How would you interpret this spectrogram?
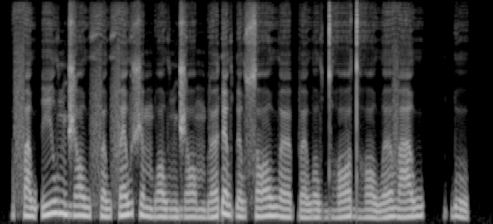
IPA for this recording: f a w ʔ iː w n d͡ʒ ɔː w f œ w f ɛ w ʃ œ m b ɔː w n d͡ʒ ɔː m b œ ɗ ɛ w ɗ ə w s ɔː w œː p œ w o w dʱ ɔː dʱ ɔː w əː v aː w | ɓ u

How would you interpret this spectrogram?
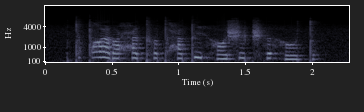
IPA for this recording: tˤ ʌ t ʁ a ɾ ɔ ħ ə tʰ ɔ t ħ a t i h ɔ ʃ ɤ t͡ʃʰ ə h o t

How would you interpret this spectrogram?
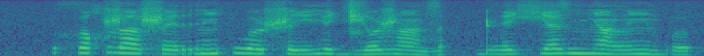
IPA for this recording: x ʊ χ ʐ a ʂ e r ĩ f w ʊ ʂ i j ɪ d͡ʑ ʊ ʐ ã z | ɖʱ e ç ɛ z ɲ ã l ĩ b ʊ

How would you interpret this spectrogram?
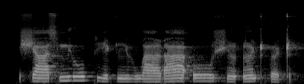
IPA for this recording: ʃ aː˨ s mʲ oː˦ k iː˨ ʈ n ʉ˨ w aː˨ ɽ aː˦ ʔ oː˦ ʃ ə̃˨ ʔ ə̃ː˦ ʈ ʔ ə˨ ʈ

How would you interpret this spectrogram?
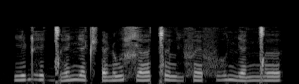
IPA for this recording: i ɖʱ e ɡ͡ǀ ɛ ɲ ɛ t͡ʃʼ ɛ ɳ u ɕ ɜ ǀ ʏ l i̤ f ɛ f o̤ ɲ ɛ ŋ͡ǀ ə

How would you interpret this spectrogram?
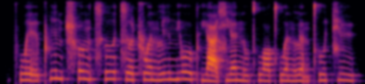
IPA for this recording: pʰ w ḛ˨˩ ɪ̯ pʰ i˥˨ n ʈ͡ʂʰ ɤ˥˨ ŋ t͡sʰ ɹ̩˦ t͡s ɹ̩˨˦ ʈ͡ʂ w ə˨˦ n l i˧ n̪ j o˥˨ ʊ̯ pʰ j ä̰˨˩ ɕ j ɛ˥˨ n u˨˦ t̪ʰ w ɔ˨˦ t̪ʰ w ə˨˦ n l ə̰˨˩ n t̪ʰ u˥˨ t͡ɕ y˥˨

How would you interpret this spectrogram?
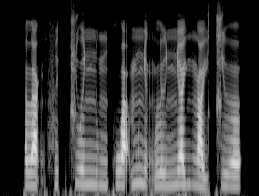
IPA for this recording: l a̰˧˨ ŋ f i˨˩ t̚ t͡ɕ u˧ ə̯ ɲ u˨˩ ŋ k w a̰˧˥ m ɲ a̰˧˨ ŋ l ɨ˨˩ ɲ a˧ j ŋ a˧˩ j t͡ɕ ɨ˨˩ ə̯

